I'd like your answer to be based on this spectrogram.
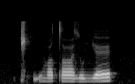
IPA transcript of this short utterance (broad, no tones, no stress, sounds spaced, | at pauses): ǁʰ ḭ ɦ o tˤ ø z u ʎ ɛ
